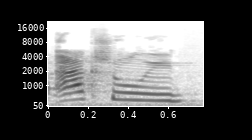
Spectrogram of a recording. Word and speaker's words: actually: 그런데 But actually, just after my daughter was born, 그런데 actually라는 것은 이제 추 원리처럼 또는 to 원리처럼 발음되는 것은 아니고 이제 약간 슈처럼 더 많이 발음하죠.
